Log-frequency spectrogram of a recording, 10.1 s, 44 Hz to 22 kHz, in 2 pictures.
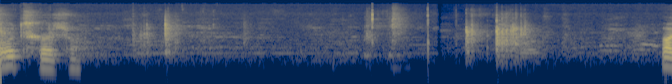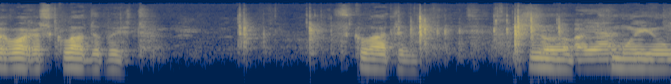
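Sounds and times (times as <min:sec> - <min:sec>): plastic toys clicking on tabletop: 0:06.8 - 0:09.4.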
